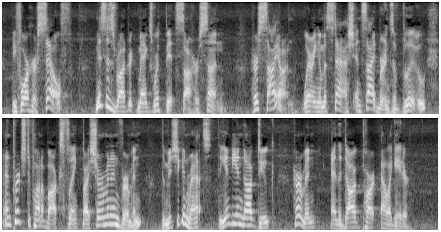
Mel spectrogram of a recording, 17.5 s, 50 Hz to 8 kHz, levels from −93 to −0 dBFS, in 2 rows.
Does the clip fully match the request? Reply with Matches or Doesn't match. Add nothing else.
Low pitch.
Matches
